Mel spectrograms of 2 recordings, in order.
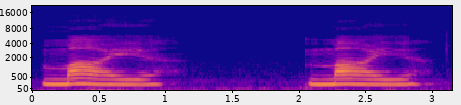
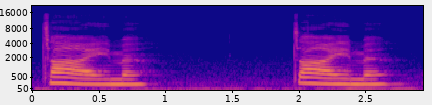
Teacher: And the last diphthong in this column pronounced like this: I, starts with a and ends with e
